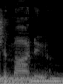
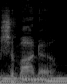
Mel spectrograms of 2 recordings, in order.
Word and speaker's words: Shimanu: Um, I hate to bring this up, but my name is Shimanu, not Shimano.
